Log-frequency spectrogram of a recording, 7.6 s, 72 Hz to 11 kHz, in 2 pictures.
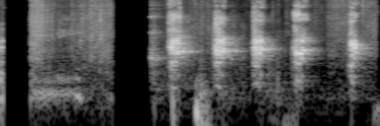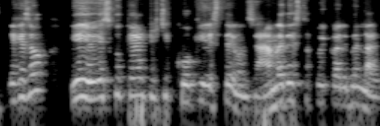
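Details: A child's croup cough. The child's lungs are clear and oxygen saturation is 99%, and the cough is noted to be worse at night.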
